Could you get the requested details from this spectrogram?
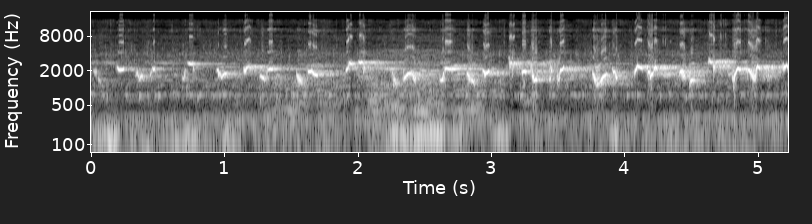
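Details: Sooty-headed bulbul in long, rapid 'ropel panjang' chattering song, used as a lure to get other bulbuls singing; layered bubbly whistled phrases dip and rise without pause, with faint low rumbling beneath.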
